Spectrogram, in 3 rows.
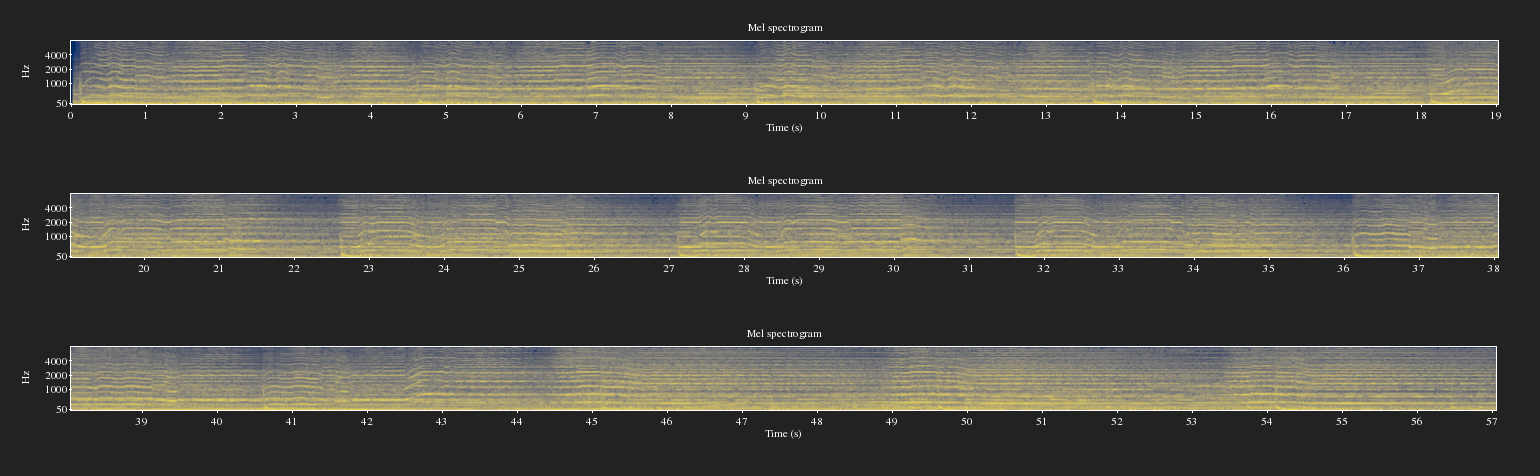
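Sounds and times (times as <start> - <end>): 
instrumental music: 0.0 - 57.0.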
